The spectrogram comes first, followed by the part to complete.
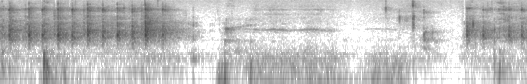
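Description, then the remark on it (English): Rapid clicking of computer keyboard keys in quick bursts, moderately loud, pausing briefly in the middle before the tapping resumes; no one speaks. “I love how whenever you go to your keyboard, I'm like, I should look at new comments, too.”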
